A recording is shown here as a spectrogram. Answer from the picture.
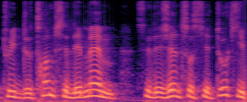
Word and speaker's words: mèmes: Selon Richard Dawkins, un grand biologiste anglais, il a proposé l'idée que des mèmes, ça s'écrit comme gènes, mais mèmes, M-E accent grave M-E, sont des gènes sociétaux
